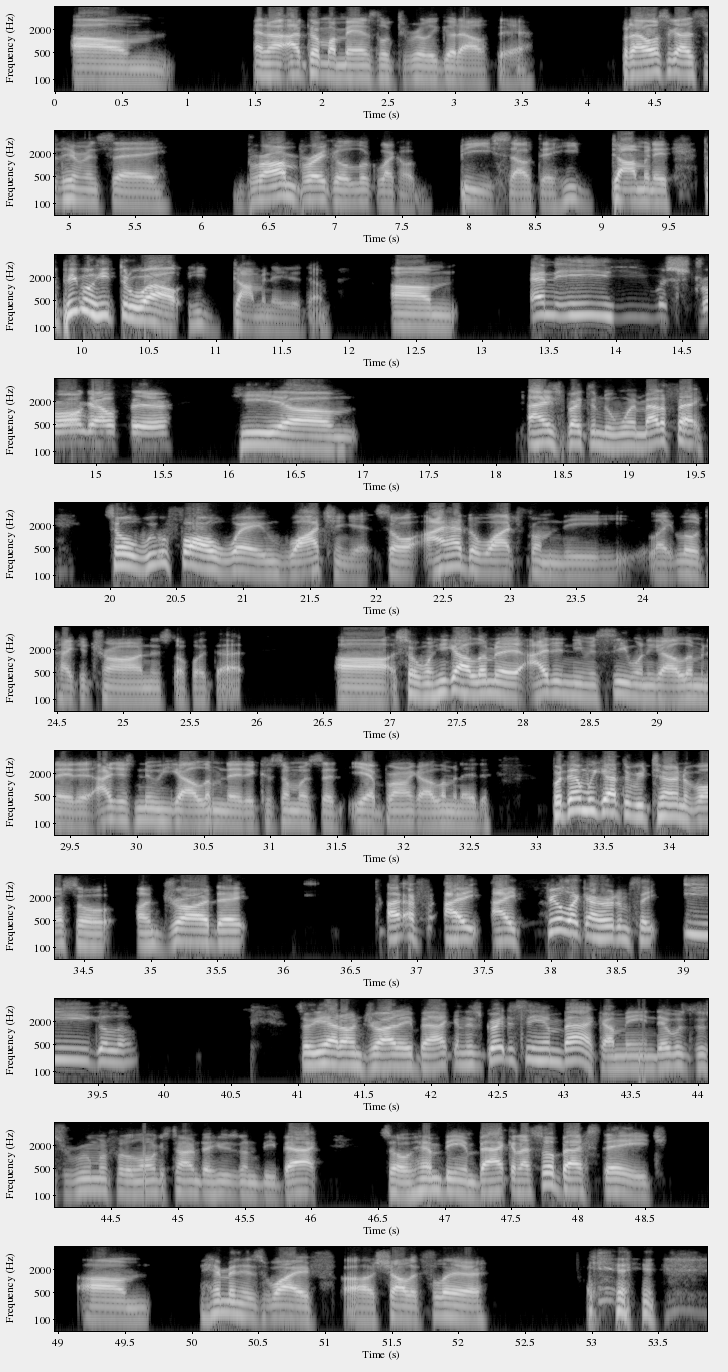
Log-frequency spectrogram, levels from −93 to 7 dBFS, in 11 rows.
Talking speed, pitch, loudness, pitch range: 185 wpm, 130 Hz, -15 LUFS, 110-155 Hz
